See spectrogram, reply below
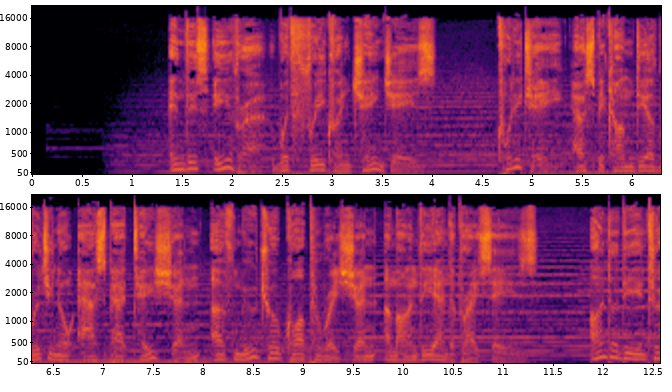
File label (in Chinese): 英男 专题 舒缓低沉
